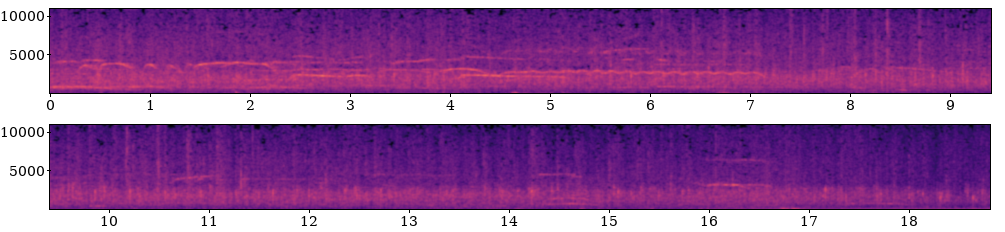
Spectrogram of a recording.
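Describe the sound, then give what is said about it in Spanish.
Audience applause fills the whole stretch, a dense, steady wash of many hands clapping at an even, fairly loud level that keeps going without a break or any talk over it. “Fuerte el aplauso para ellos.”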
